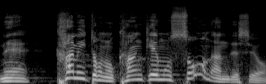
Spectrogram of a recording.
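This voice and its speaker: A man with an animated tone and very wide pitch swings, at a fairly slow pace against a quiet background. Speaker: preacher. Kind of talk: sermon. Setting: stage with audience. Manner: informal. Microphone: handheld.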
